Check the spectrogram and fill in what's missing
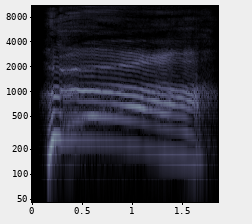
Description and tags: ARRGH MALE50 14
I uploaded this after I finish my job (for scoring a music and additional foley/sfx) and by the time for cleaning, i found some of them were not used, were not even reviewed. I have several unused items. As I have benefited several times from this website, it's time to give back. Why not.
This was recorded in my home studio, using my condenser microphone, the iSK U99 (Neumann knock-off, so the seller and a friend said to me; I wouldn't know however.) Powered by Apogee Duet Preamp and simple shock-mount, I hope this recording clean enough for many uses. I recorded in close proximity, hence the high frequency a bit harsh. No edit. No effect. Cheers.
APOGEE, STUDIO, ISK, FOLEY, RECORDING, DUET, HOME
